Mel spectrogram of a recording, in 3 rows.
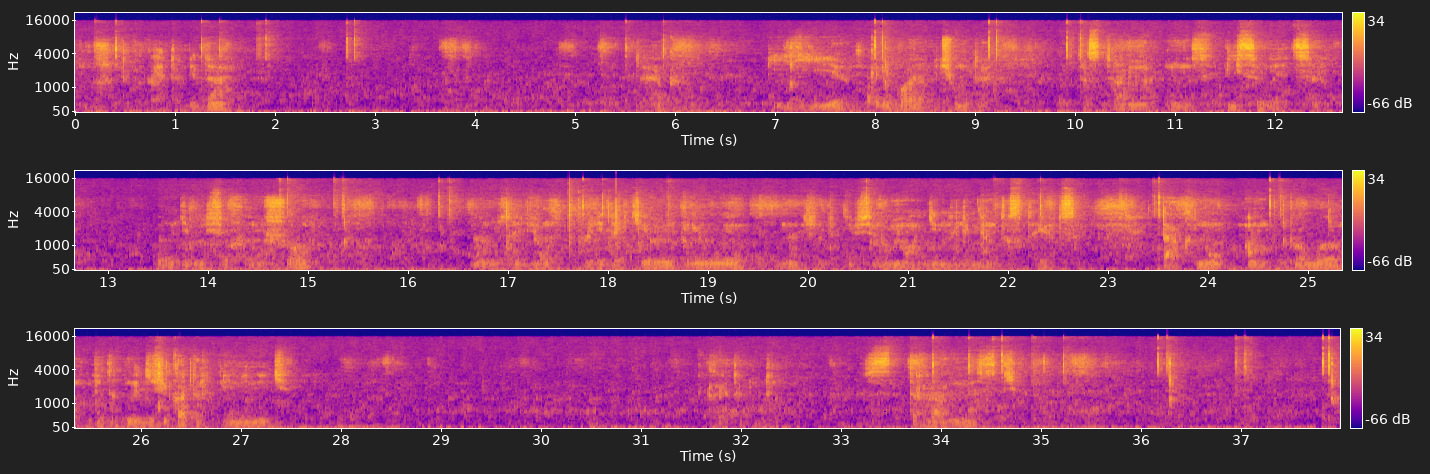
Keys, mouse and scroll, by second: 0.2 middle drag, 1.2 middle drag, 1.8 click, 2.7 click, 5.5 middle click, 8.0 click, 9.1 click, 14.7 click, 16.3 click, 17.0 KP_7, 17.8 shift+click, 18.1 Tab, 18.6-20.0 drag, 21.6 Tab, 21.8-22.3 drag, 23.4 right click, 24.6 click, 26.2 ctrl+a, 33.9 middle click, 34.5 click, 34.9-35.2 middle drag, 36.2 click, 37.0-37.9 drag.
